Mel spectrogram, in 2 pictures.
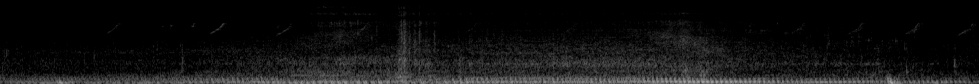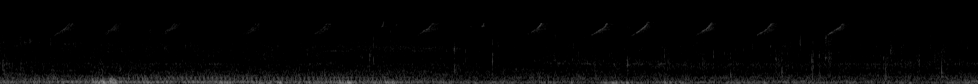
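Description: A vehicle passes on the road, its rumble building to a peak about seven seconds in and then fading. Throughout, a bird chirps over and over with short, high calls, and a few faint taps can be heard.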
